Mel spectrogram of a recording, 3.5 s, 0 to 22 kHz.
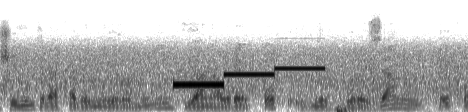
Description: Telephone call progress tone (North American plan), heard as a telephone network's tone, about 980, 1430, 1800 Hz, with phone line noise. Special information tone.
